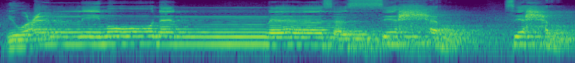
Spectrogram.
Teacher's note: disebabkan sin ini berbaris kasrah, maka roh ini dinamakan roh yang nipih.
